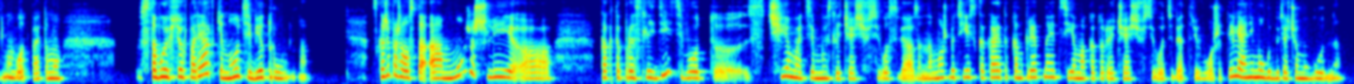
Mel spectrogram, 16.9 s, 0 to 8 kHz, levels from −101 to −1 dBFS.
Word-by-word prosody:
Ну 245 0 0
вот 220 -1 -1
поэтому 210 +2 0 0.9
с - - -8
тобой 260 +1 +8
всё 260 +1 +2
в - - -11
порядке, 295 +3 +2
но 230 +6 +7
тебе 240 -2 +3
трудно. 235 +1 -4 0.8
Скажи, 280 +4 +1
пожалуйста, 235 -8 +2
а 220 +1 +4
можешь 295 - +1
ли, 255 0 +3
а, 205 -1 -2 0.6
как-то 235 0 -2
проследить 235 - -1
вот, 225 0 -2
э, 470 -2 -8
с - - -17
чем 275 -3 +2
эти 215 0 -2
мысли 210 0 +1
чаще 200 -1 -7
всего 210 -2 -7
связаны? 105 - -5
Может 230 +3 -1
быть, 245 0 -4
есть 250 0 -3
какая-то 240 +1 -2
конкретная 250 +2 -2
тема, 225 -5 -2
которая 205 -1 -7
чаще 200 0 -6
всего - - -8
тебя - - -8
тревожит? 200 +1 -9
Или 280 +2 +3
они 250 -1 +6
могут 240 -3 +5
быть 215 +1 -3
о 205 - -1
чём 210 0 +1
угодно? 210 +1 -3
230 Hz, 165 wpm, -24 LUFS, 210-250 Hz, 0.9 s, тобой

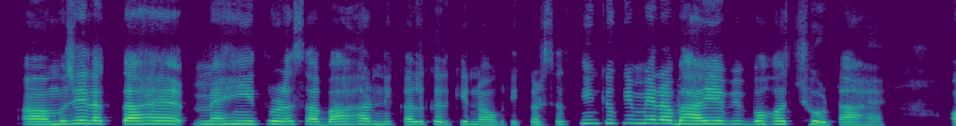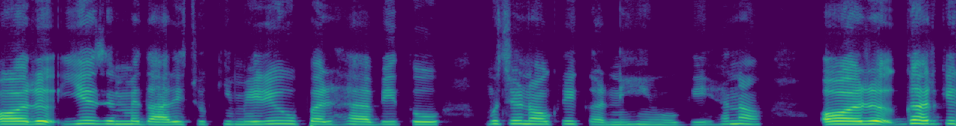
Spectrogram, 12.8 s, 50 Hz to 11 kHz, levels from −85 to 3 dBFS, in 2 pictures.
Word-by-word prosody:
अ, 235 0 +1
मुझे 260 +4 0
लगता 270 -1 +2
है 265 -1 0
मैं 245 +1 -2
ही 260 0 -1
थोड़ा-सा 245 -1 0
बाहर 240 +2 -2
निकल 230 -1 -5
कर 225 -1 -3
के 235 - -6
नौकरी 220 0 -8
कर 220 - -5
सकती 230 +5 -11
हूँ, 310 - -7
क्योंकि 330 0 -8
मेरा 315 -2 +1
भाई 270 -1 +3
अभी 270 0 -4
बहुत 255 +1 -3
छोटा 215 -3 -2
है। 200 +1 -12 0.5
और 245 +1 +6
ये 250 +3 +3
ज़िम्मेदारी 240 -3 +1
चूँकि 235 +1 -12
मेरे 235 +2 -1
ऊपर 245 -3 -1
है 235 -1 -1
अभी 225 +1 -3
तो, 225 0 0 0.3
मुझे 265 +1 -1
नौकरी 250 0 0
करनी 210 -3 -9
ही 225 - -6
होगी 205 0 -12
है 245 - -7
ना? 260 -3 0 0.4
और 245 +1 +9 0.3
घर 280 0 +6
के 275 +1 -4
245 Hz, 195 wpm, -21 LUFS, 230-260 Hz, 0.5 s, और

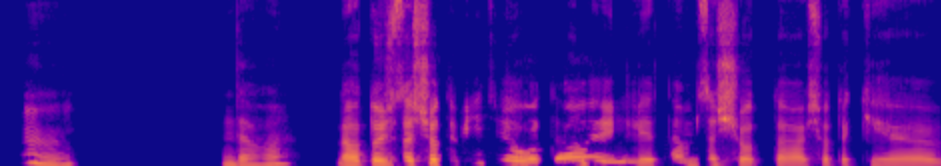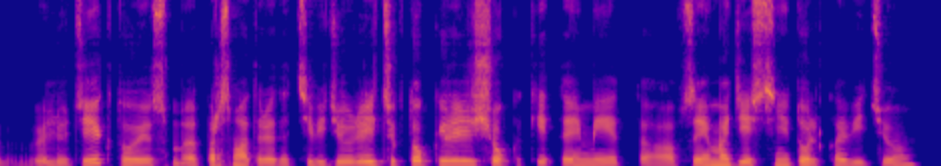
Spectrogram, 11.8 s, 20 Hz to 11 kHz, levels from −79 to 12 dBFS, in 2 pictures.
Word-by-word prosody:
М, 210 -8 -2 0.9
да. 205 +3 -4 0.3
А, 210 0 +5
то 220 +2 +3
есть 230 -1 +5
за 225 - +5
счёт 245 +2 +6
видео, 235 -5 0
да, 210 +3 +4
или 175 -1 -1
там 180 +1 -8
за 190 +1 +1
счёт, 185 -1 +2
а, 175 -1 0
всё-таки 175 -1 -4 0.2
людей, 175 +9 0
кто 185 -8 -2
ис 175 - +1
э, - - -2
просматривает 185 -3 0
эти 180 +2 -1
видео, 180 -1 -2
или 185 +2 +4
"ТикТок", 205 +1 -1
или 215 - +4
ещё 210 -3 +4
какие-то 175 -2 -3
имеет, 170 -2 -2
а, 80 0 -4
взаимодействия, 180 - +3
не 180 - -5
только 180 -2 0
видео? 170 +3 -5
185 Hz, 170 wpm, -23 LUFS, 175-205 Hz, 0.9 s, счёт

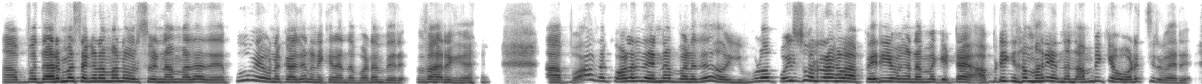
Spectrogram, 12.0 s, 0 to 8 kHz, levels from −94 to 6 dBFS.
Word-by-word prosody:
அப்போ 230 +4 -5
தர்மசங்கடமான 295 +1 +4
ஒரு 250 - -2
சூழல். 245 -3 0
நம்ம 235 0 -1
அதாவது, 240 -3 -1 0.2
"பூவே 380 -2 -3
உனக்காக" 250 0 0
நினைக்கிறேன், 220 -2 -3
அந்த 205 -1 -6
படம் 220 +1 -4
பேரு. 195 -3 -5 0.3
பாருங்க! 230 -4 0 0.9
அப்போ 210 0 -5
அந்த 325 -8 -4
குழந்தை 315 +2 +2
என்ன 295 +1 0
பண்ணுது, 255 +5 +1 0.3
"இவ்வளோ 305 +10 0
பொய் 335 +2 -1
சொல்றாங்களா, 330 -4 +3 0.2
பெரியவங்க 270 -1 +2
நம்ம 245 +1 -2
கிட்ட?" 230 +2 -4 0.3
அப்பிடீங்கிற 315 +2 0
மாரி, 315 +2 +3
அந்த 260 -1 -2
நம்பிக்கைய 285 +1 -1
உடைச்சுருவாரு, 235 - -4
265 Hz, 145 wpm, -20 LUFS, 230-305 Hz, 0.9 s, தர்மசங்கடமான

